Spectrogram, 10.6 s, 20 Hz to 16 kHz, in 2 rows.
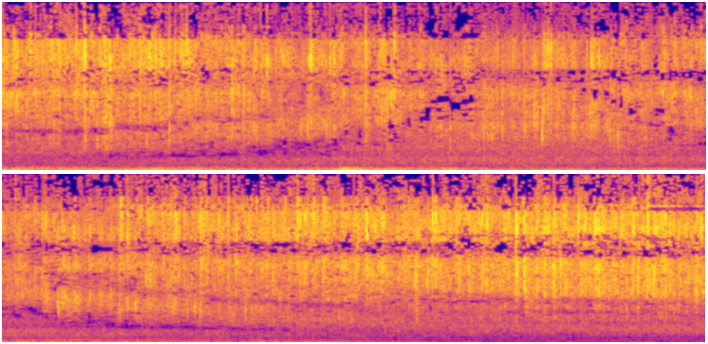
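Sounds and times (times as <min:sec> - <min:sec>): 
low thunder rumble: 0:00.0 - 0:07.7
steady dense rain pattering on surfaces: 0:00.0 - 0:10.5.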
